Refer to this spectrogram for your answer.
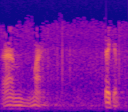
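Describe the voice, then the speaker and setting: A man's voice: low voice, slow pace, phone-quality sound. A man acting a stern, menacing Foreign Legion adjutant in a formal, clipped, authoritarian way in a 1930s radio drama. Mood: icily formal. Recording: hissy, echoey 1930s radio broadcast.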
